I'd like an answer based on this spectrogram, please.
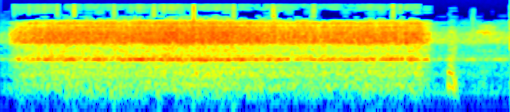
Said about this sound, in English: All right, try a blast of steam.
